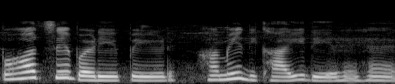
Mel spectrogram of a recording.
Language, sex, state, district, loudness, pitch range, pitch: Hindi, female, Chhattisgarh, Raipur, -16 LUFS, 180-230 Hz, 190 Hz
